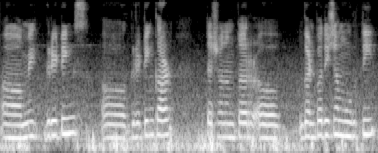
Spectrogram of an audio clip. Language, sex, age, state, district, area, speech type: Marathi, female, 45-60, Maharashtra, Thane, rural, spontaneous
